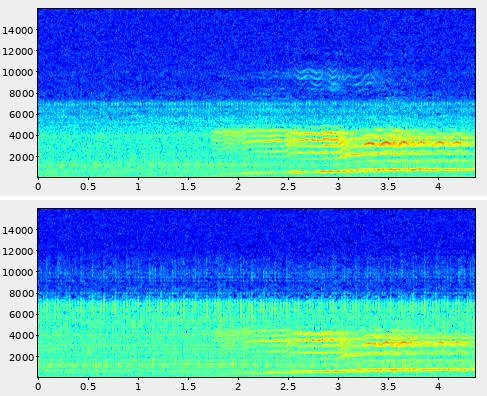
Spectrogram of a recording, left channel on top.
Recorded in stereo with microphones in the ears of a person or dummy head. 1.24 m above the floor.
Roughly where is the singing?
Centre.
